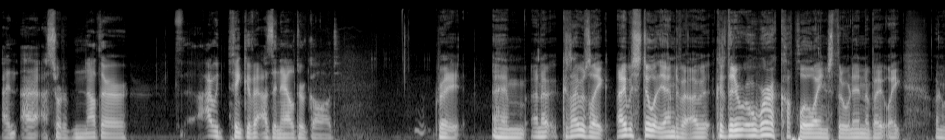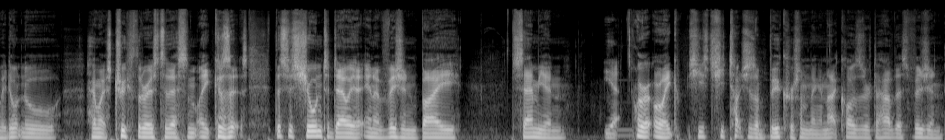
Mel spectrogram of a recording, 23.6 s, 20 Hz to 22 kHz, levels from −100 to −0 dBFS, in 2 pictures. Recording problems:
none

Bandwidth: 16.5 kHz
